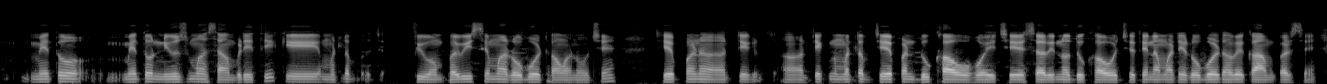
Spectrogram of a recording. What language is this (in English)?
Gujarati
